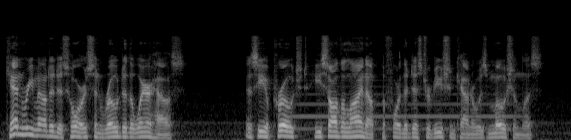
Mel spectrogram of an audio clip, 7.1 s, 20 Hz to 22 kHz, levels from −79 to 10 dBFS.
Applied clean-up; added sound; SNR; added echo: none; Brass instrument; 20 dB; none.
